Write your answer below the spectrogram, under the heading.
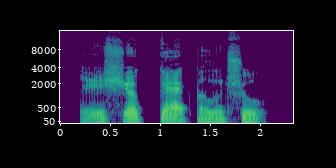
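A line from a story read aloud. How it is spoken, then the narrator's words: Growled. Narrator (Russian): прорычал Дрючок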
